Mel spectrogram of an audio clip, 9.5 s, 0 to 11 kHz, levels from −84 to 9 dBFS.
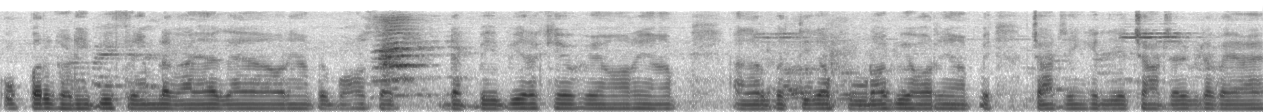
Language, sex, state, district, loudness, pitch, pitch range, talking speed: Hindi, male, Punjab, Fazilka, -18 LUFS, 120 Hz, 120-125 Hz, 220 wpm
